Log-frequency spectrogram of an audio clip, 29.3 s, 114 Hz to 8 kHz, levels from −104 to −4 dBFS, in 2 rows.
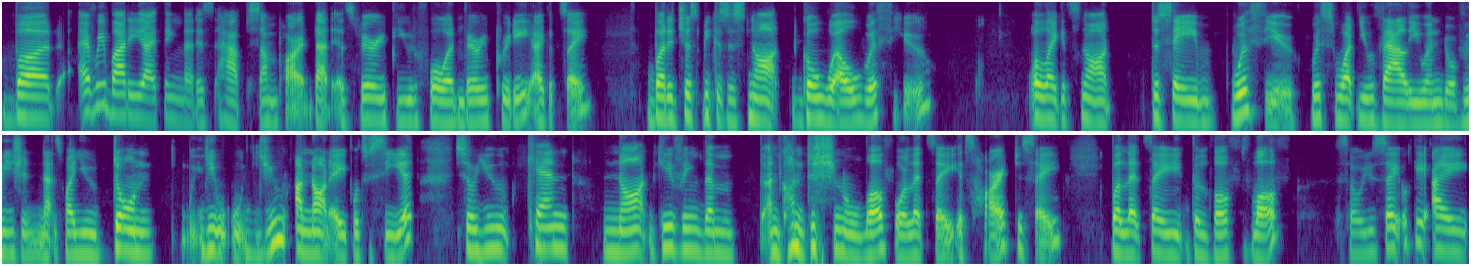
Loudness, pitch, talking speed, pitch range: -25 LUFS, 175 Hz, 170 wpm, 160-190 Hz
